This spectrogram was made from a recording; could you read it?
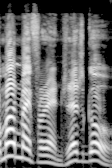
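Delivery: loud, high, animated-film Indian accent. Showing off a favorite accent from a movie character, Madagascar Indian-accent guy impression. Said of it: "the guy in Madagascar that speaks like this".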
